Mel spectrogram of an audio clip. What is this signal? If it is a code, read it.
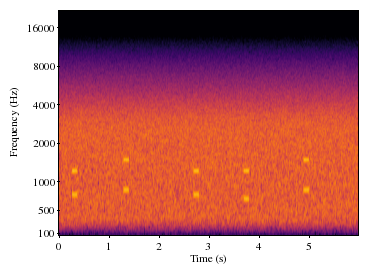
DTMF, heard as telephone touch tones, dialled by hand, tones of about 110 ms, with radio hiss. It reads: 4 9 4 1 9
